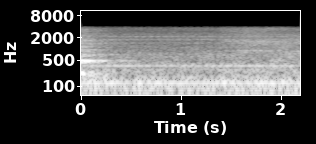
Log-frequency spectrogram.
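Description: Steady low hum and rumble of room background noise, with no distinct events.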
